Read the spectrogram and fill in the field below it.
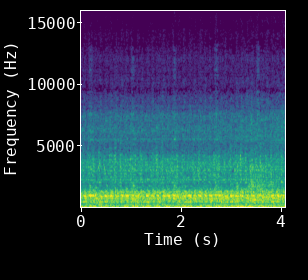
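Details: Chevrolet C65 truck on a jump box: starter churns the engine steadily at about two turns a second but it never catches. Crank no-start, from fuel pump failure.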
